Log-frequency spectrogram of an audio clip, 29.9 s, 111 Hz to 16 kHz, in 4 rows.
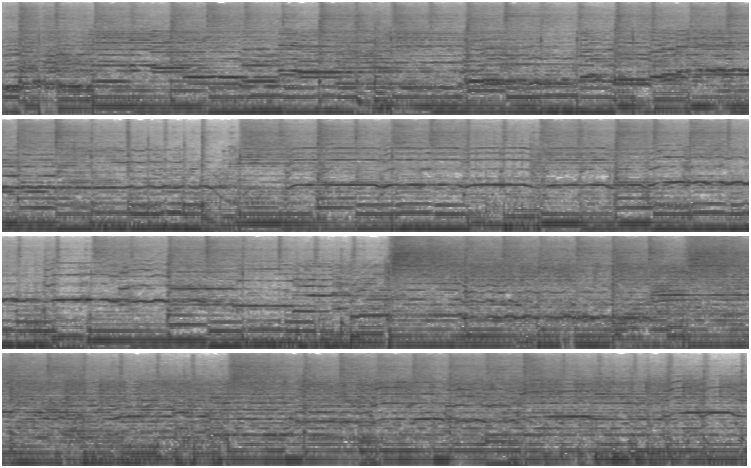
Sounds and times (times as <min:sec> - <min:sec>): Rock music: 0:00.0 - 0:29.8.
